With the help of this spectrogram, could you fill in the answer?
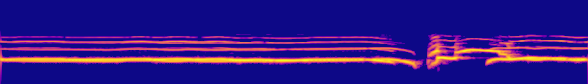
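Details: Female pet dog that howls instead of barking, holding one long steady mid-pitched howl for about four seconds, then a brief break and quick yodelling slide back into a steady tone.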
